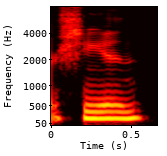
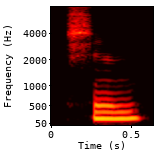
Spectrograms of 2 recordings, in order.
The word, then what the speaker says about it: Shein: Do you say Shein or Shein? Shein. I've heard it pronounced different. Yeah, that's how I say it.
